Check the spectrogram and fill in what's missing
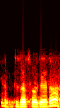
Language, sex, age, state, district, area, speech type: Hindi, male, 45-60, Uttar Pradesh, Hardoi, rural, conversation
